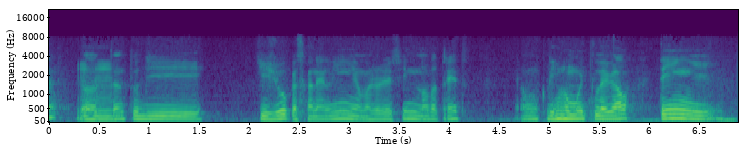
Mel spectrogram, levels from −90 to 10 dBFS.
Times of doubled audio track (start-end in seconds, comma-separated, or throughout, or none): none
